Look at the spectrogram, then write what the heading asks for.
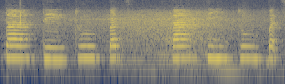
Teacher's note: ada udara yang mengalir ketika kita melafalkan huruf tersebut · sifat al-hams, kita membaca dengan mengeluarkan udara kita, mengalirkan udara kita. Contohnya ketika kita membaca ta, bukan ta.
